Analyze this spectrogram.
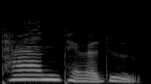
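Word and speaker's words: pain perdu: a final use before throwing it away huh pain Peru and it's pronounced pan Peru I think it literally means lost bread and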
